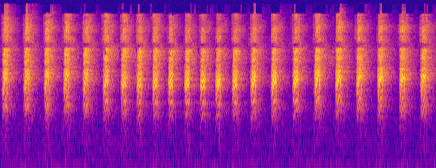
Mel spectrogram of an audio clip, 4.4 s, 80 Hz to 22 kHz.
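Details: Crested jay in full song on a tutor recording with kingfisher-call fills: a steady run of about 20 harsh, rasping notes, sharply clipped and evenly spaced roughly four per second, with no other sounds.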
